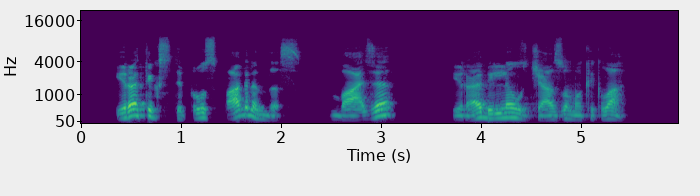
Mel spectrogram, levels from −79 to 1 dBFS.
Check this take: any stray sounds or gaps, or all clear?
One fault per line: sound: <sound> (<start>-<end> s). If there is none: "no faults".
no faults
